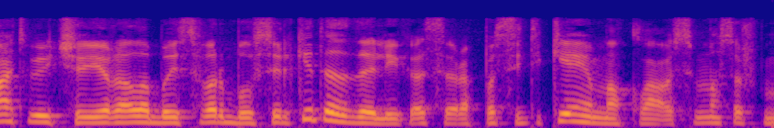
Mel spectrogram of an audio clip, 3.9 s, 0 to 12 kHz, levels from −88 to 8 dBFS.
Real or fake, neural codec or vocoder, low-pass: fake; codec, 16 kHz, 2 kbps, X-Codec, WavLM features, trained on Multilingual LibriSpeech; 7.2 kHz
